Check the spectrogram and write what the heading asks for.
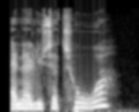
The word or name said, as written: analysator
